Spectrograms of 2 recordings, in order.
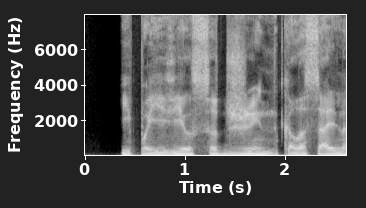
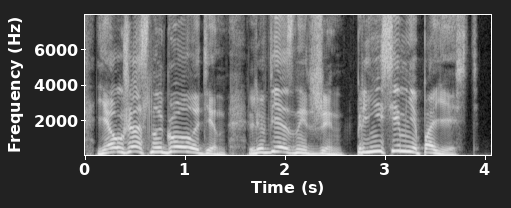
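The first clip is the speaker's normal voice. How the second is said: put-on eager young man; 11 semitones higher than usual. Aladdin commands the genie.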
